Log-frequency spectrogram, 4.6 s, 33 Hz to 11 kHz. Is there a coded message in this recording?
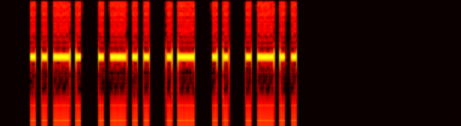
Yes: Morse code from 0.3 to 3.0 s, heard as a keyed tone, about 22 wpm, 800 Hz. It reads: FLAIL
